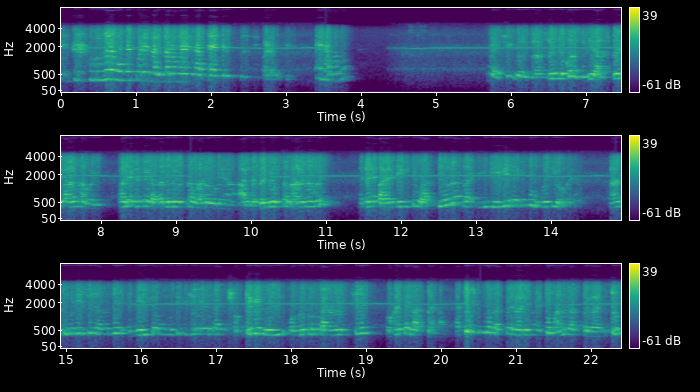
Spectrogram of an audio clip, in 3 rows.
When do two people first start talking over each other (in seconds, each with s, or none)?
none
